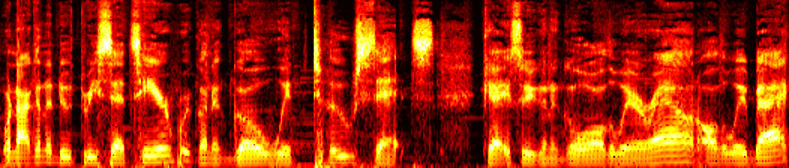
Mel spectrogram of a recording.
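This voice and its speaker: With music playing in the background, a man talks at a moderate pace and a medium pitch. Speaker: basketball trainer. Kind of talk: workout tutorial. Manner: animated.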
